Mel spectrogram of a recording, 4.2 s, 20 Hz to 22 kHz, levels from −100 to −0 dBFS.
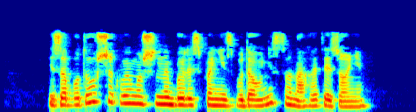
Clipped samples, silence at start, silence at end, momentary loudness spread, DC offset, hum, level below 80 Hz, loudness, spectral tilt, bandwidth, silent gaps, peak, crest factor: under 0.1%; 0.5 s; 0.5 s; 9 LU; under 0.1%; none; -56 dBFS; -16 LUFS; -4.5 dB/octave; 8 kHz; none; -2 dBFS; 14 dB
